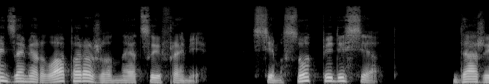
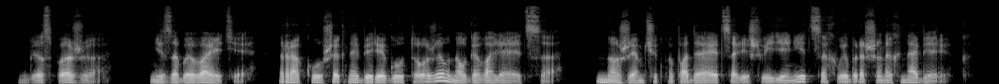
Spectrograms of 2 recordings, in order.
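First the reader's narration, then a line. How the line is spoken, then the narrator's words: Quiet male warrior. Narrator (Russian): Ее помощник, высокий молчаливый воин, тихо произнес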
